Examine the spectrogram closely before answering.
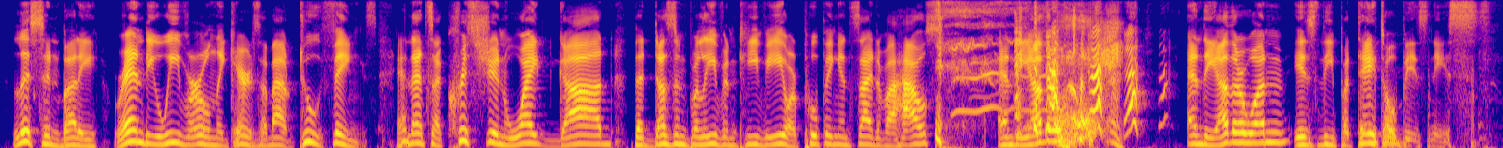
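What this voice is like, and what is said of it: Put-on gruff pirate sea-captain accent. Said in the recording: “What is that accent? ... It went a little weird at the end there, but I was trying to do like a pirate shark guy from Jaws.”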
